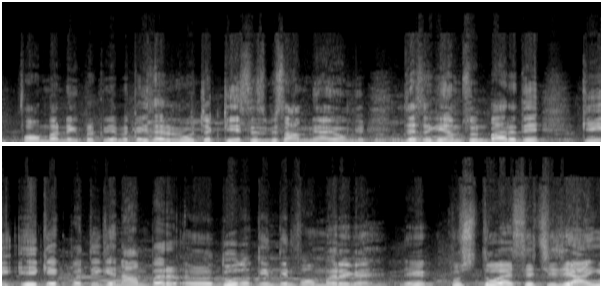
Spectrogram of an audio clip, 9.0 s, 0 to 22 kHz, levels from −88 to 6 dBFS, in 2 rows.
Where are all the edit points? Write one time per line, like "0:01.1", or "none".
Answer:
none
